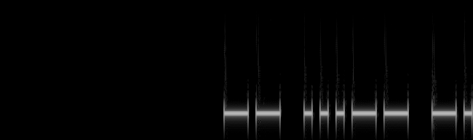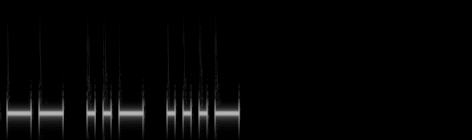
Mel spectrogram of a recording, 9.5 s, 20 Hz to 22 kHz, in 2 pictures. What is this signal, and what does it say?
Morse code, heard as a keyed tone, about 15 wpm, 700 Hz. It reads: M3YUV
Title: DXCC-100 Call Signs - 5 Characters - Repeated 2x - 15wpm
